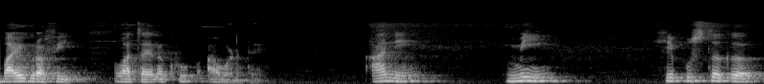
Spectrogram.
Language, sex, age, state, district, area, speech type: Marathi, male, 45-60, Maharashtra, Nanded, urban, spontaneous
